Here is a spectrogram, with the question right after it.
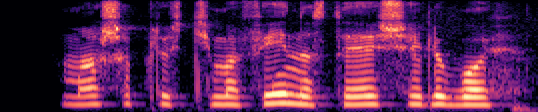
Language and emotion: Russian, neutral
